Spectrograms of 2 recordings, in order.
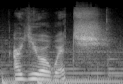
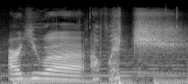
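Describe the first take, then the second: First: It is said in a lowered, quiet voice. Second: It is said at normal speaking volume.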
